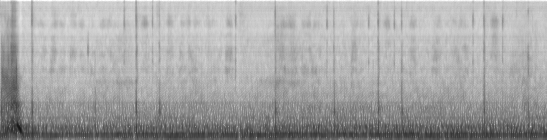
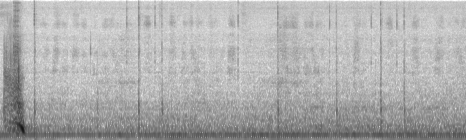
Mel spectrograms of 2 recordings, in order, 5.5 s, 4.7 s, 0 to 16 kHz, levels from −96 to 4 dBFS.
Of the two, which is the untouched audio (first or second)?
second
